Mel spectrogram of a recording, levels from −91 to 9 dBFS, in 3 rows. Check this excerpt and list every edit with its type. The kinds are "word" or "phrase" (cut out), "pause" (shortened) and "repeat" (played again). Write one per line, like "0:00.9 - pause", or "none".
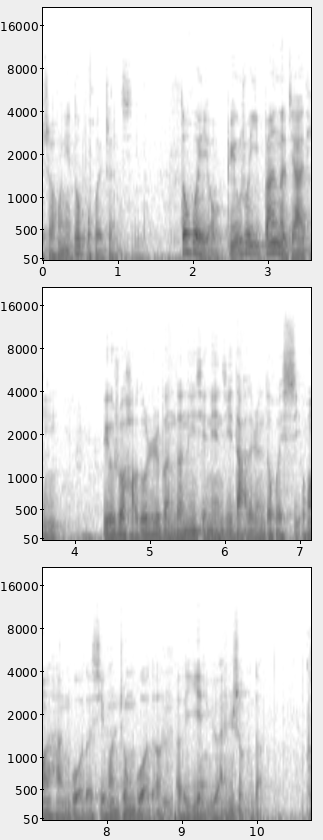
0:08.9 - word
